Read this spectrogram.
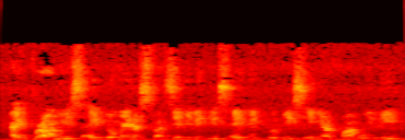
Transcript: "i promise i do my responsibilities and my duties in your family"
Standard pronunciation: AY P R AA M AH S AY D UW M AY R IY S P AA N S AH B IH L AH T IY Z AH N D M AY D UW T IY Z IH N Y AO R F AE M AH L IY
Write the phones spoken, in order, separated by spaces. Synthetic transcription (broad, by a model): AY P R AA M AH S AY D UW M AY R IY S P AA N S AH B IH L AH T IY S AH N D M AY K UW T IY S IH N Y AO R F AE M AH L IY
